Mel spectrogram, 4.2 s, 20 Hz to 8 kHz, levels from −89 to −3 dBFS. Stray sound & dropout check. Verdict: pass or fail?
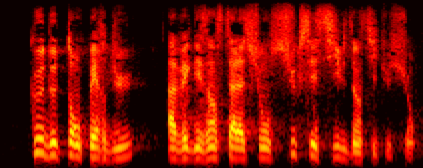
pass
